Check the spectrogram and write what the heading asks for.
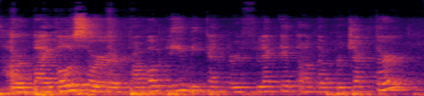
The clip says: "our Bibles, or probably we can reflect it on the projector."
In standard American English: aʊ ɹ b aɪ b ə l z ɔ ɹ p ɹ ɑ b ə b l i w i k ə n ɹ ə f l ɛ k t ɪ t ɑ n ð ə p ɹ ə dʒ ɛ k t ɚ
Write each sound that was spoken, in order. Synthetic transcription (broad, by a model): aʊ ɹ b aɪ b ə l s ɔ ɹ p ɹ ɑ b ə b l i w i k ə n ɹ ə f l ɛ k t ɪ t ɑ n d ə p ɹ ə dʒ ɛ k t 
